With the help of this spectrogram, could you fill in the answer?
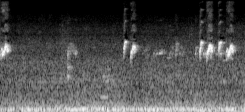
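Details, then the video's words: Female red-whiskered bulbul gives short, bright chirping notes in quick bursts, with a clustered run near the end, over a low steady hum; used to stimulate males. "CHÀO MÀO MÁI SIÊNG HOT KÍCH TRỐNG CĂNG LỬA"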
